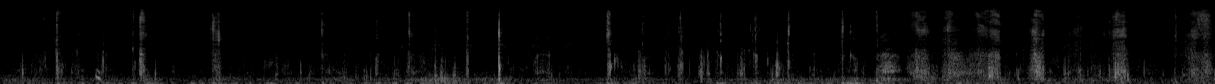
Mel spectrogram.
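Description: Cola-braised chicken wings being bitten and chewed up close, a series of sharp crunchy bites and wet chewing sounds in an irregular rhythm, with quiet background noise and no clear talk.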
